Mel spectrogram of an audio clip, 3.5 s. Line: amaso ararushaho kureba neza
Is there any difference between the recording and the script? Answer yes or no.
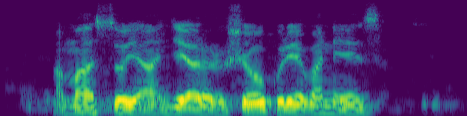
yes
